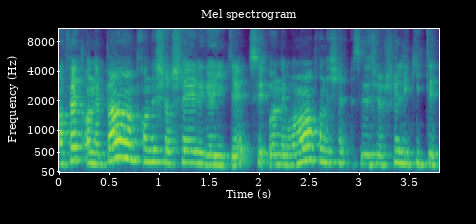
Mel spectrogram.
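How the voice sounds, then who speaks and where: Here a woman speaks at a high pitch. Her pitch varies in an ordinary way. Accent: slight non-native. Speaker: healthcare value trainer and consultant. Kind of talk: webinar presentation. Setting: online webinar. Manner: fast; halting, many fillers.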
